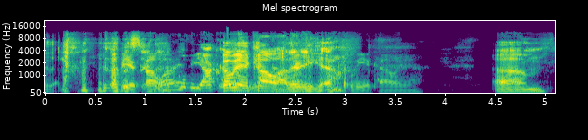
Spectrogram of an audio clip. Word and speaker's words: Kobayakawa: Kobayakawa.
